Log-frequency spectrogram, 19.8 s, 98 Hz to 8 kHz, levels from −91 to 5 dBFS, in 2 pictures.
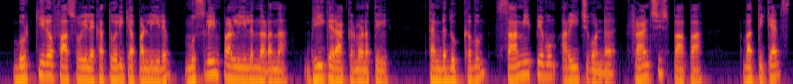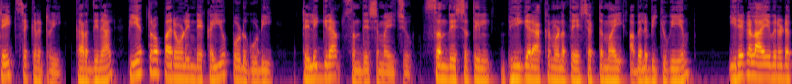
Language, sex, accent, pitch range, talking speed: Malayalam, male, native, 105-125 Hz, 90 wpm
